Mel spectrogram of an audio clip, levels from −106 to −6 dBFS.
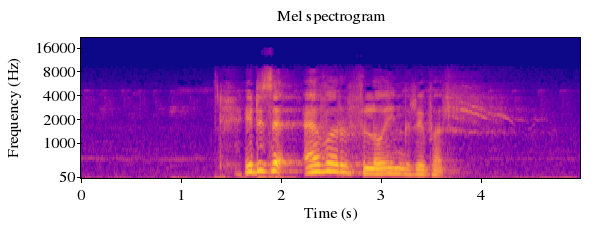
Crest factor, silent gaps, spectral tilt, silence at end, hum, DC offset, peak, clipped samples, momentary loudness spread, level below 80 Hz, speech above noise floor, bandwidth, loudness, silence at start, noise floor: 20 dB; none; -7 dB/octave; 1 s; none; under 0.1%; -6 dBFS; under 0.1%; 22 LU; -56 dBFS; 39 dB; 9.4 kHz; -24 LUFS; 1.35 s; -63 dBFS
